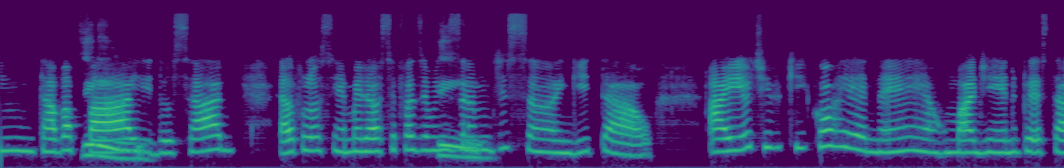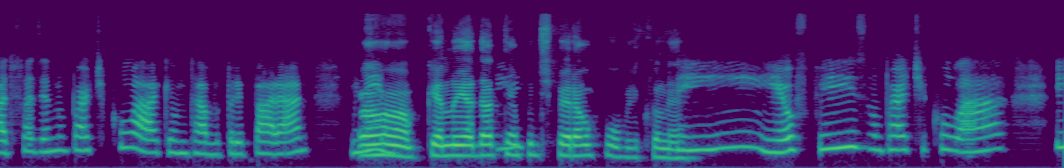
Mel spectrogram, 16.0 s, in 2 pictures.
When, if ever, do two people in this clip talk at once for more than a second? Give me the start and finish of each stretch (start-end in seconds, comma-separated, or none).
none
